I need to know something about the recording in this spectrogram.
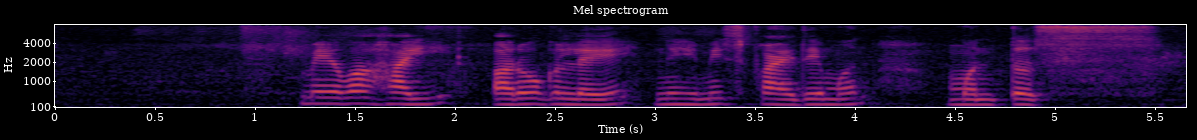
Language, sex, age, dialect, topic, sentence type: Marathi, female, 36-40, Northern Konkan, agriculture, statement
